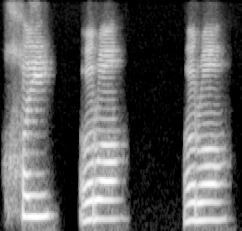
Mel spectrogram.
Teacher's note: Ra is heavy. Why? Because there is fatha on ra.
